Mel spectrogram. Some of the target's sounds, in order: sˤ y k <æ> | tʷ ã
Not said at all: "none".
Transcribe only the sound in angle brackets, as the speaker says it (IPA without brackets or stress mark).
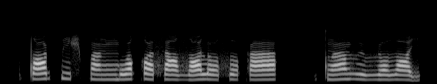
a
